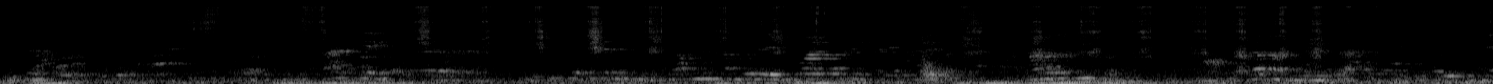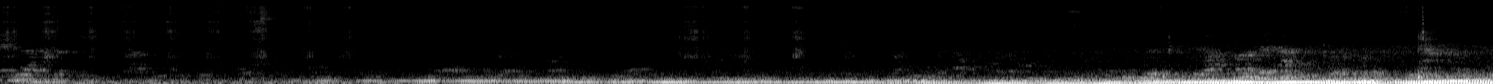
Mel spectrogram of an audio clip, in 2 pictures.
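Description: Faint, crackling scrapes of a straight razor with a The Gentlemen blade cutting through lathered beard stubble, stroke after stroke. The blade cuts well but tugs a little rather than gliding. From a little past halfway a low hum rises steadily louder.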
